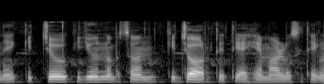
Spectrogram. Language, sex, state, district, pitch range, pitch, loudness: Karbi, male, Assam, Karbi Anglong, 110-115 Hz, 110 Hz, -21 LUFS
